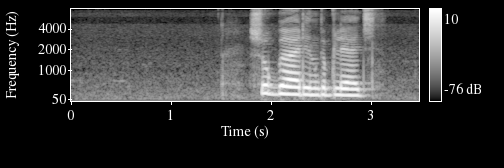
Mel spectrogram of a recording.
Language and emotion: Russian, angry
